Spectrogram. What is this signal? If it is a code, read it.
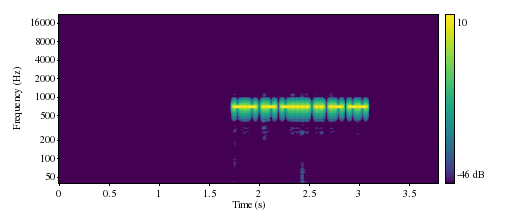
Morse code, heard as a keyed tone, about 51 wpm, 700 Hz. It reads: KA6IAM
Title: USA Call Signs - 6 Characters - 50wpm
